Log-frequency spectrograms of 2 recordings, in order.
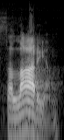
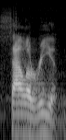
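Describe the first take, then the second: First: It is said in a plain accent. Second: It is said in a Texan accent.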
